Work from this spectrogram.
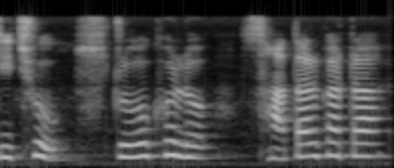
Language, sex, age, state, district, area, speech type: Bengali, female, 45-60, West Bengal, Jhargram, rural, spontaneous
